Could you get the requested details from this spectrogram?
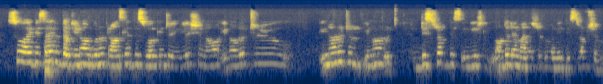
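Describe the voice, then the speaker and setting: A woman talks with a Tamil accent at a very fast pace and a fairly high pitch. Noticeable background noise is present. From India, Tamil Nadu. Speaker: writer and translator. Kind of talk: public talk Q&A.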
